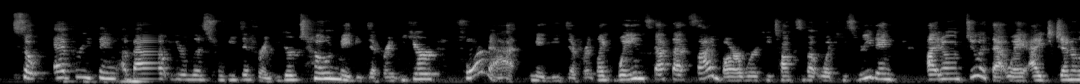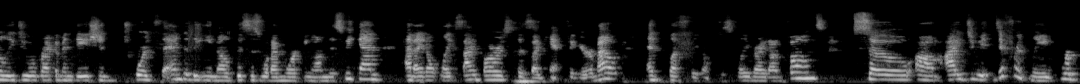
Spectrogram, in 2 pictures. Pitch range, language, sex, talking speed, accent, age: 185-245 Hz, English, female, 225 wpm, American, 30-49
